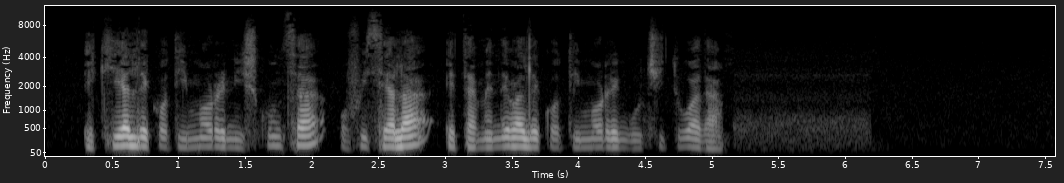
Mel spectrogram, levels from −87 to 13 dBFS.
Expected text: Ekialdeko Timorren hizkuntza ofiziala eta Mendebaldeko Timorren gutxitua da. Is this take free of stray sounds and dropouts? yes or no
yes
